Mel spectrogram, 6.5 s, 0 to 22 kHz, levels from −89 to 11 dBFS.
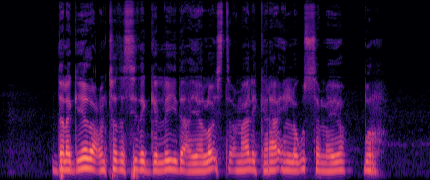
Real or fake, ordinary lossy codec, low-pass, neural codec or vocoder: real; none; none; none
